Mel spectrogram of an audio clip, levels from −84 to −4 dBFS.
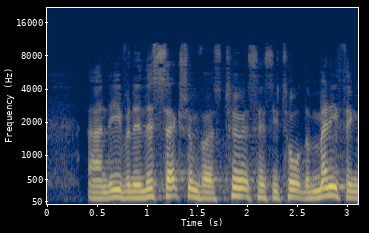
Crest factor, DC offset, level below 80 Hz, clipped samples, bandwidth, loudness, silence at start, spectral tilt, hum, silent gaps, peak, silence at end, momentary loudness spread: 16 dB; under 0.1%; -66 dBFS; under 0.1%; 11 kHz; -23 LUFS; 0.4 s; -7.5 dB/octave; none; none; -6 dBFS; 0 s; 6 LU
